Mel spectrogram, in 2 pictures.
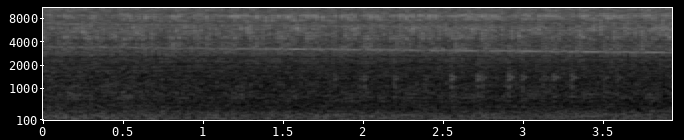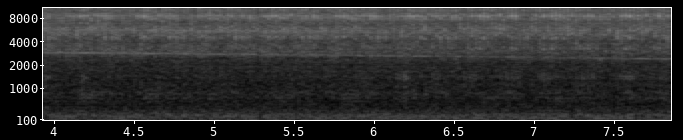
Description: During load (pedaling) or coasting (not pedaling) the smart trainer creates an extremely loud distorted noise that wasn’t heard before.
